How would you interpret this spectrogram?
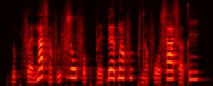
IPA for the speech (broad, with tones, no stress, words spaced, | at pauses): ɠɘ˩kʷfɛ˩ n̪a˥sɐ̃˩f ɨ˥fzo˥f ɐ˩kʷpe˩ ɠɛ˥ɓɐ̃˥f ɨ˥kʷdɐ̃˩f o˩sa˥sɐ˩t̪i˥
